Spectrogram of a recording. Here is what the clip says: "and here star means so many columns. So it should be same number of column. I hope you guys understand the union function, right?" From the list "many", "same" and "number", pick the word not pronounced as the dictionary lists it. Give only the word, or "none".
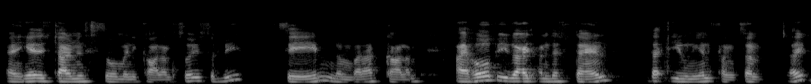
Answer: none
